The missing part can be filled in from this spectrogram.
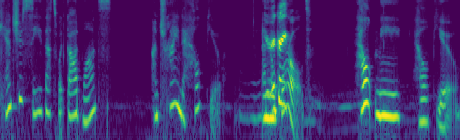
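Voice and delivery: hushed, casual, very quiet, sweet and calm voice. Retelling a scene where a woman urges a man: imitating a sweet, calm voice. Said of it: "very casually, sweetly, and calmly says".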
